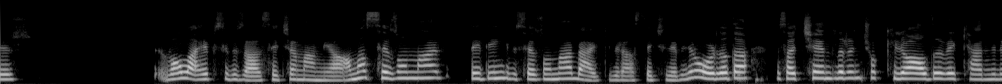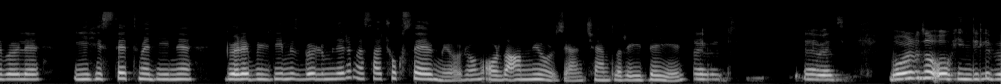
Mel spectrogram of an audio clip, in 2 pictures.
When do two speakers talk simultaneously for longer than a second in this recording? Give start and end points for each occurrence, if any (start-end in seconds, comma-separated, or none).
none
